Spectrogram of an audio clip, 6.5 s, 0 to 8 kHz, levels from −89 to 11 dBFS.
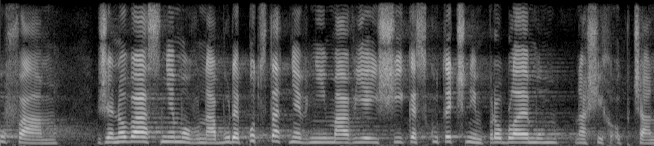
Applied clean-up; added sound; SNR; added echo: none; none; none; none.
